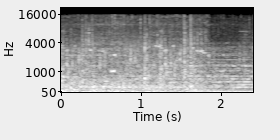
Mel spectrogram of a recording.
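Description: Mechanical sound effect of a robotic armour helmet assembling over the face: a rapid run of clicks and ratcheting, with a steady low rumble underneath.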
